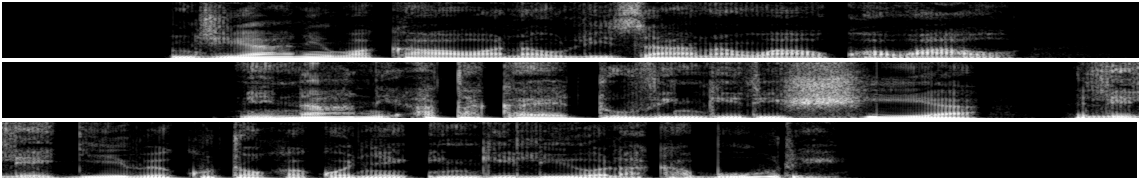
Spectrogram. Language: Swahili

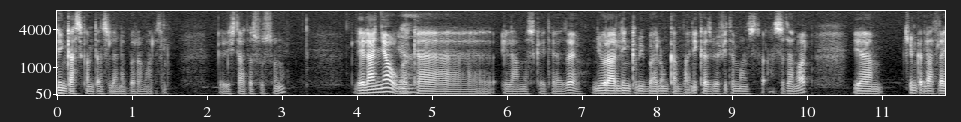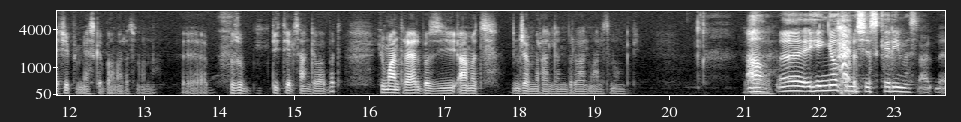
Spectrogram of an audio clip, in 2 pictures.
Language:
Amharic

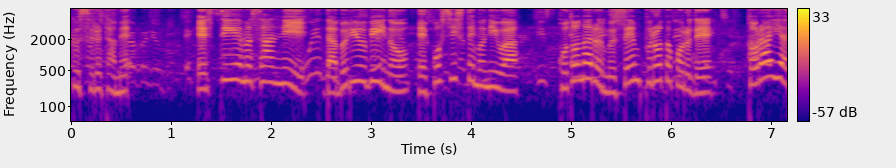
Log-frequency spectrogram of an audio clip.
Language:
Japanese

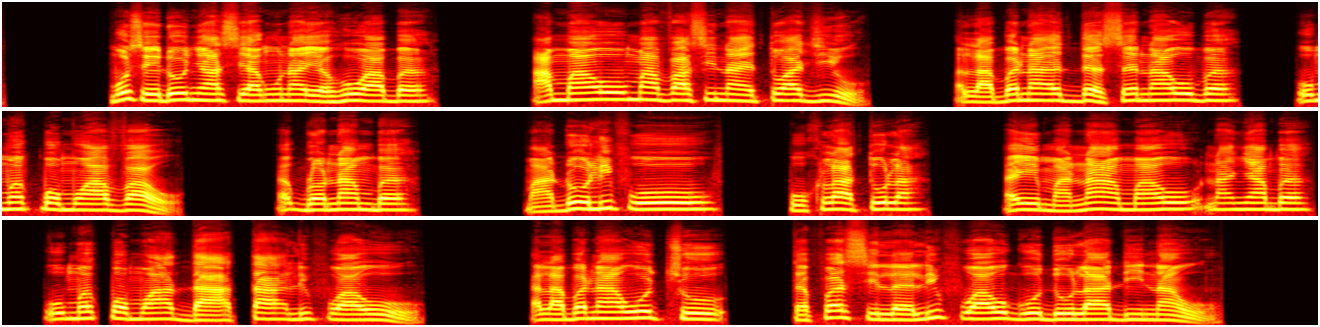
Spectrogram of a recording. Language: Ewe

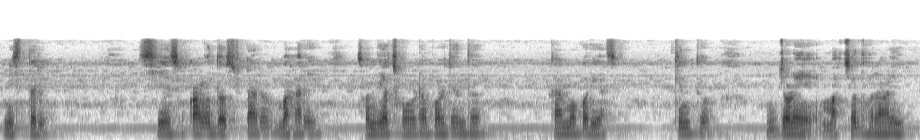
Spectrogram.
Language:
Odia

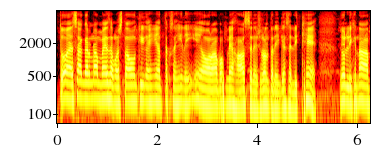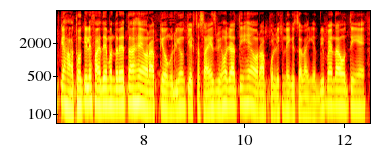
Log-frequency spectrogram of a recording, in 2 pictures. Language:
Urdu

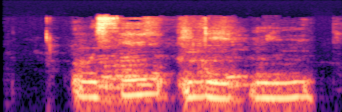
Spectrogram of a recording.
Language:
Swahili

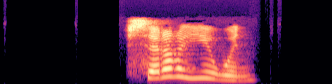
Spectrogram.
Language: Kabyle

